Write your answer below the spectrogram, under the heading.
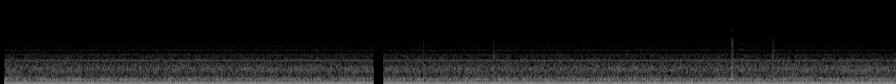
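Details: Low mains hum and static hiss run steadily, broken by one brief dropout, with no animal calls audible.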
